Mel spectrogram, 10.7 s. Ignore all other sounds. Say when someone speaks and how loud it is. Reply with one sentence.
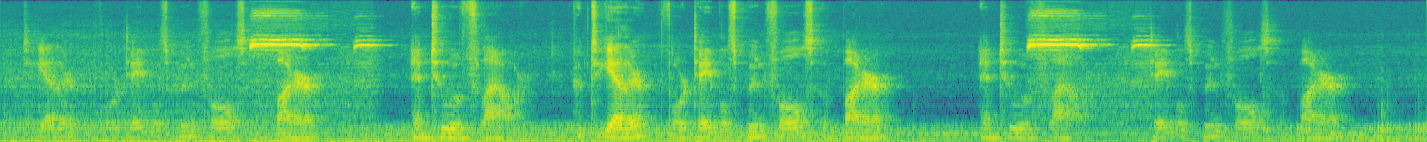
The talking can be heard from 0.0 to 10.3 s, getting louder then quieter.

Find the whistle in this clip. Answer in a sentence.
The whistle can be heard from 1.9 to 2.8 s and from 7.7 to 8.7 s.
